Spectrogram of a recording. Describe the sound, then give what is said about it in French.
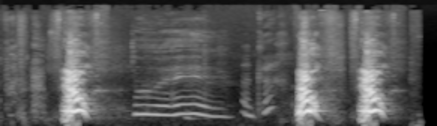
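Three loud, short barks from a police assistance dog that comforts crime victims, the first standing alone and the last two following close together, with quieter sounds in the gaps. “c'est un chien d'assistance. On l'a appelé chien de confidence.”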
